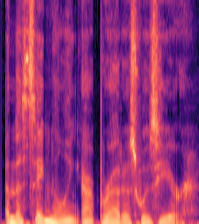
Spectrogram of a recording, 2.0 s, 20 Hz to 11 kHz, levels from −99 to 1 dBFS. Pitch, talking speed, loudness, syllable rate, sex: 165 Hz, 180 wpm, -13 LUFS, 6.7 syllables/s, female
